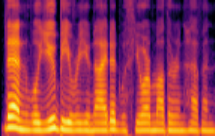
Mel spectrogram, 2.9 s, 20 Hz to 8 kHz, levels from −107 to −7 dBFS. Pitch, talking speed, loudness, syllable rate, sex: 170 Hz, 210 wpm, -20 LUFS, 5.1 syllables/s, female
